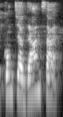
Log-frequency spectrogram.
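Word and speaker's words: contradanza: And conte a danza sounds like a cross to the dance, but actually conte a danza is a Spanish mispronunciation of the English country dance.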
